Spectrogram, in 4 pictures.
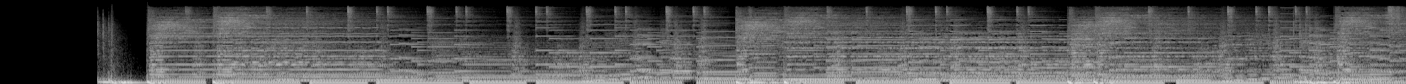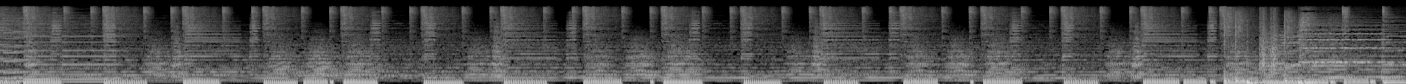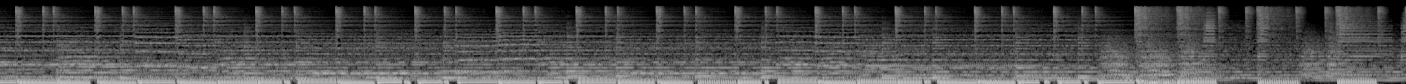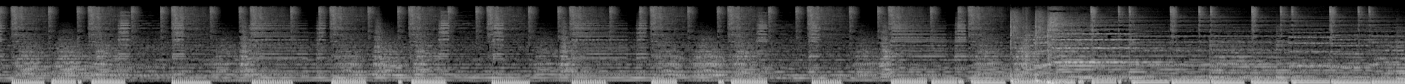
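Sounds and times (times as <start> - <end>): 
brass music: 1.5 - 56.2.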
